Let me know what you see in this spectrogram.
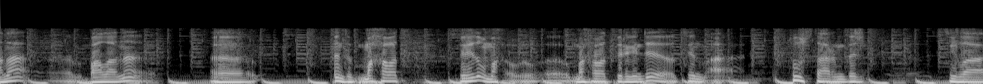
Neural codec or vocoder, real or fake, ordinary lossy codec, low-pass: none; real; none; 5.4 kHz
